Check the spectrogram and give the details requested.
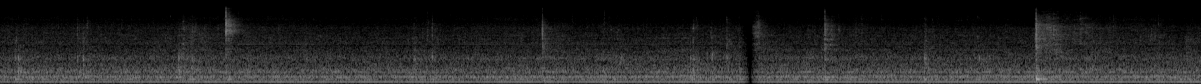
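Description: Salt-cod fritters sizzling steadily as they deep-fry in hot oil, with a metal skimmer clinking lightly against the pot about two seconds in and again near the end, over a steady low hum.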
